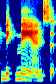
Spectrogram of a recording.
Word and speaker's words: McMahon: you're watching the video her last name does not look like mcmahon's but it is pronounced that way that's right question number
